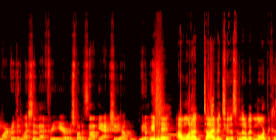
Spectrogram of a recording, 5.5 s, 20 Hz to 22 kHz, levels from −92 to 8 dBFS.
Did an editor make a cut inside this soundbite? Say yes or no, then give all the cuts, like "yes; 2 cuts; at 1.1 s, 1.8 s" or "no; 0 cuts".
yes; 1 cut; at 3.1 s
